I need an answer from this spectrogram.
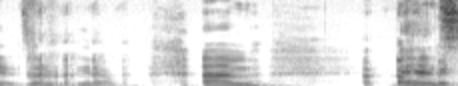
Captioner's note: participants laughing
